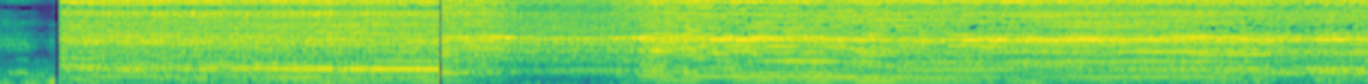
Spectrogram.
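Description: Angle grinder cutting into a car bonnet to open the hole for a bonnet vent. Its motor whine wavers in pitch as the disc bites. It starts about half a second in and eases off briefly about four seconds in before carrying on.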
